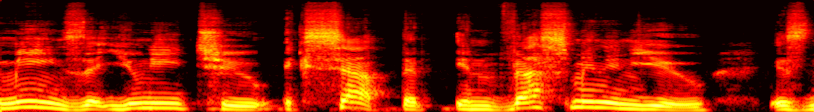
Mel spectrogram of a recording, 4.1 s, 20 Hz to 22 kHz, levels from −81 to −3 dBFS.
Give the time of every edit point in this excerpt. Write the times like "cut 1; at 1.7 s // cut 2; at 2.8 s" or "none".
none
